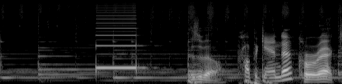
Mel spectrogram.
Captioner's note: contestant beeping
